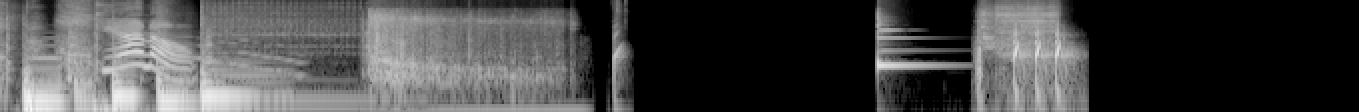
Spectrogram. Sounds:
Speech, Music, Child speech

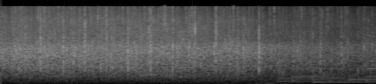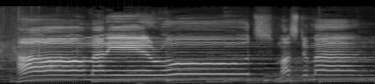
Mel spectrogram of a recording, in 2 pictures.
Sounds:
Music

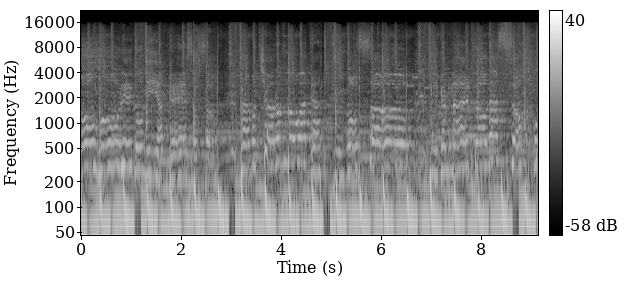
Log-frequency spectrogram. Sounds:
Music, Dance music

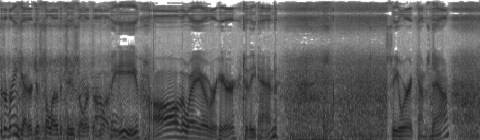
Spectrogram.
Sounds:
Speech

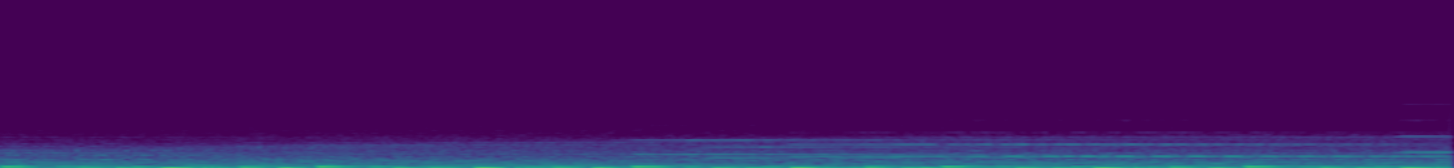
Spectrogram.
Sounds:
Music, Ambient music

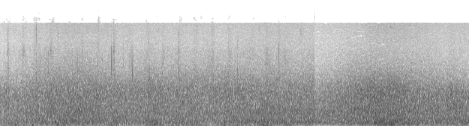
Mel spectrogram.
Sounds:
outside, rural or natural, Run

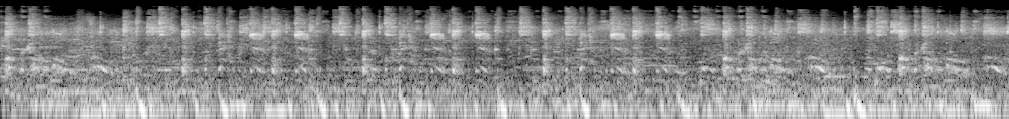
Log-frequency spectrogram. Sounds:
Music

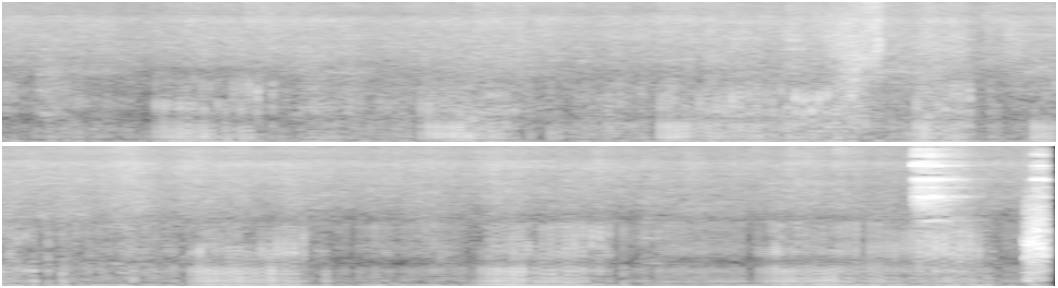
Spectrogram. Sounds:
cat purring

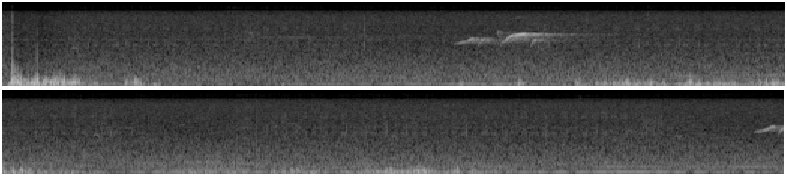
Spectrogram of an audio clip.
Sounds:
outside, rural or natural, Animal

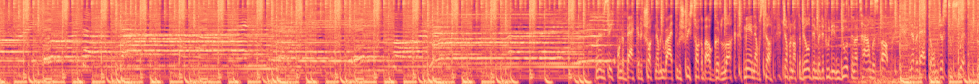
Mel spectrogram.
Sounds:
Pop music, Music, Video game music

